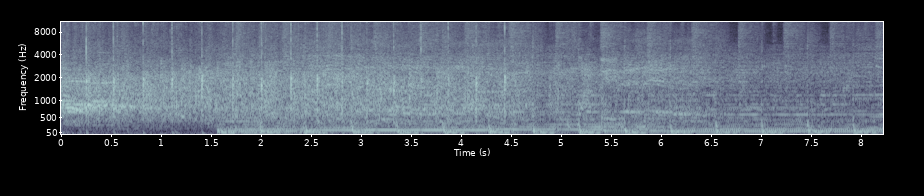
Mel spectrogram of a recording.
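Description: Studio audience applauding after a correct quiz answer, the clapping slowly fading. About a second and a half in, background music with a steady, rhythmic bass line comes in beneath it.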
